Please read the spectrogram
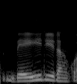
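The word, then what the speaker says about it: מעיל: 자, 이 겉옷에 해당하는 히브리어가 이렇게 발음합니다. 메일이라고 합니다.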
